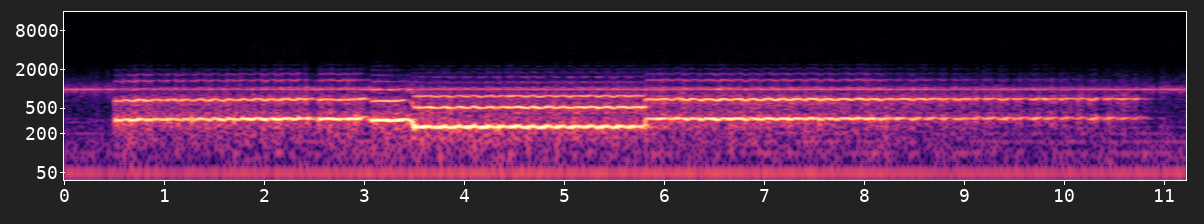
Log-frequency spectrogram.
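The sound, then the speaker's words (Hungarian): A tárogató plays the exact time signal for 7 o'clock on Radio Free Europe's Hungarian shortwave service, the Voice of Free Hungary: a slow, loud phrase of long sustained reedy notes, a held tone dips to a lower pitch for a couple of seconds, then returns and holds. No voices. “Kedves hallgatóink, pontos időjelzést adunk. Tárogatónk 7 órát jelez.”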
